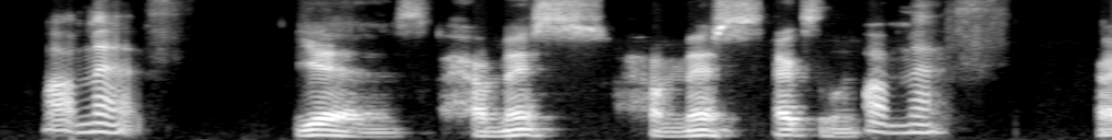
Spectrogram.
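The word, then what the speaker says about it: chametz: In the meantime, it's better to pronounce it like an H, knowing that it's not exact, than to pronounce it as a kha. Kha is very far from it.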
